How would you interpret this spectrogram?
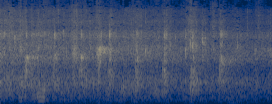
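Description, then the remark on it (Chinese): Several hundred parishioners in a church clap steadily as a blessing for members celebrating birthdays and a young couple's first wedding anniversary, a dense, crackling wash of applause that holds at an even, fairly loud level from start to finish. “大家的掌声不是形式的，也不是机械的，是发自内心的祝福。”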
